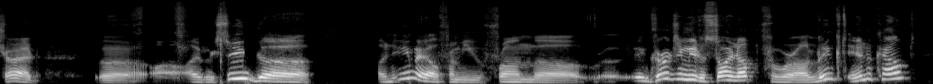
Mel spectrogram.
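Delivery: animated delivery, pitch swooping up and down. Retelling how Alvin Plantinga marched up about an email: Alvin Plantinga impression. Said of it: "That was a great impression too".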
